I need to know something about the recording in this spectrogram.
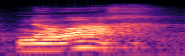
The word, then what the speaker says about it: Noah: Chapter 60 begins with, it's titled A Fragment of the Book of Noah, properly pronounced Noach.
